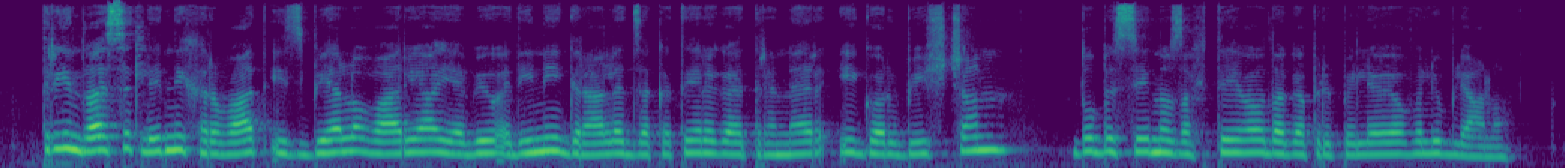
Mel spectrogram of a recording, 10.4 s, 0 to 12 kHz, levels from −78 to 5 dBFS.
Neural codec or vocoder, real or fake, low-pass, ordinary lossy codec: none; real; 10.8 kHz; Opus, 24 kbps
